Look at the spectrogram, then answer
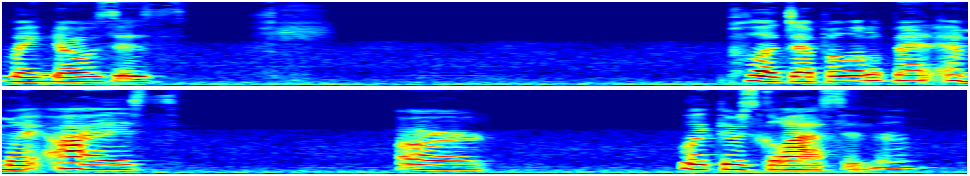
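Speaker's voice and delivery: raspy, hoarse, scratchy voice. Describing an allergic reaction, in a raspy voice. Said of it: "my voice is all raspy now".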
